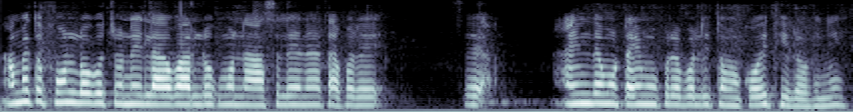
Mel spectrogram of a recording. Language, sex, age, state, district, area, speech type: Odia, female, 30-45, Odisha, Kalahandi, rural, spontaneous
